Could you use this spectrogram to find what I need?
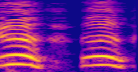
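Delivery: high, loud startled yelps; brother's scared yelps. Retold or imitated. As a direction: yelp like a frightened little brother. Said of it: "My brother's getting like".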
